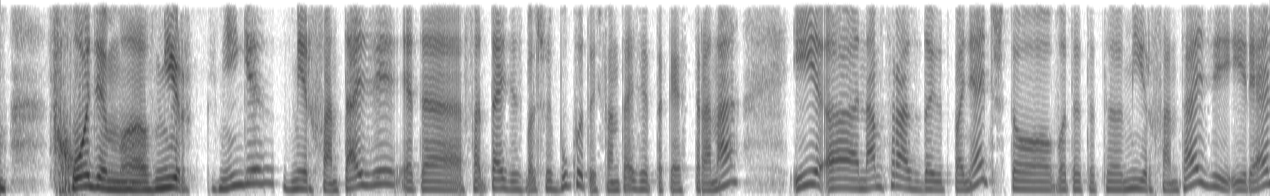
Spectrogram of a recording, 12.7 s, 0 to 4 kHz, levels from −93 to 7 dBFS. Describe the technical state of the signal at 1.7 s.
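At 1.7 s the signal is in microphone overload, running from 0.65 to 1.77 s, likely because the input was set about 5 dB too hot, so peaks flatten against the converter's ceiling and the loudest syllables crackle harshly. Right after, at 1.77 s, a microphone volume step-down likely cuts the input gain by 6 dB, and the sound and background abruptly drop in level.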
